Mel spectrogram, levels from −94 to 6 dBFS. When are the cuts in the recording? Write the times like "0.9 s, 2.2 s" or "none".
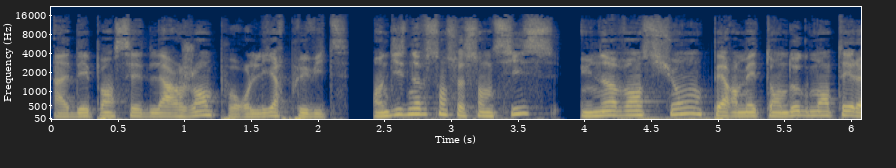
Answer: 2.3 s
